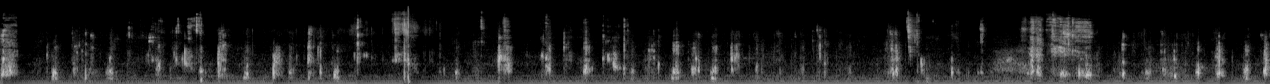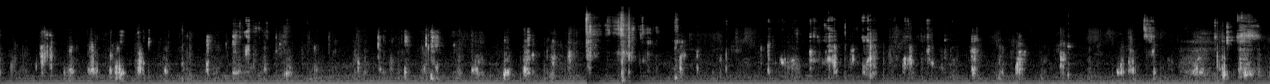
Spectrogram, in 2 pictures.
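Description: Close-miked biting and chewing of red roll sausage: a steady run of wet, irregular mouth clicks and smacks. A longer, breathy noise stands out briefly about ten seconds in.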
